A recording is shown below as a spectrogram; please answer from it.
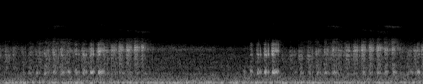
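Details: Endangered narrow-mouthed frogs, three or four males calling for females at a residential pond in Songdo, Incheon, South Korea. Two bursts of grating, rapidly pulsed nasal croaks overlap, separated by a pause, over constant low background hum.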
